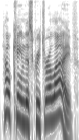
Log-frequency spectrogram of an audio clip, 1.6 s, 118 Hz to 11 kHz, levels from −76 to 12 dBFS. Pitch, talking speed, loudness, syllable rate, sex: 205 Hz, 190 wpm, -15 LUFS, 6.4 syllables/s, male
